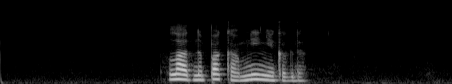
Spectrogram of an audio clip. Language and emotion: Russian, neutral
